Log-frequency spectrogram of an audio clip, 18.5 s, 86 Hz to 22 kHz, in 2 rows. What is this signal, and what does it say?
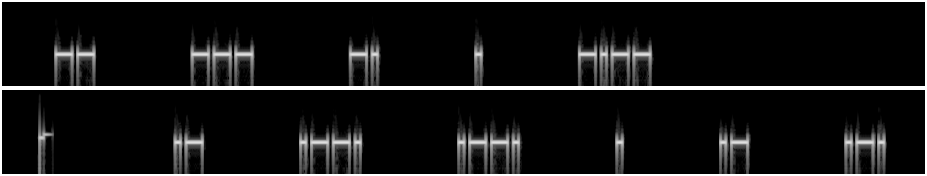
Morse code, heard as a keyed tone, about 21 wpm, spaced as for 8 wpm, 700 Hz. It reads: MONEY APPEAR
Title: 6x Character Spacing - Top 500 Words - 22wpm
